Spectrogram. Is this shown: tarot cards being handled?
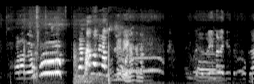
no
